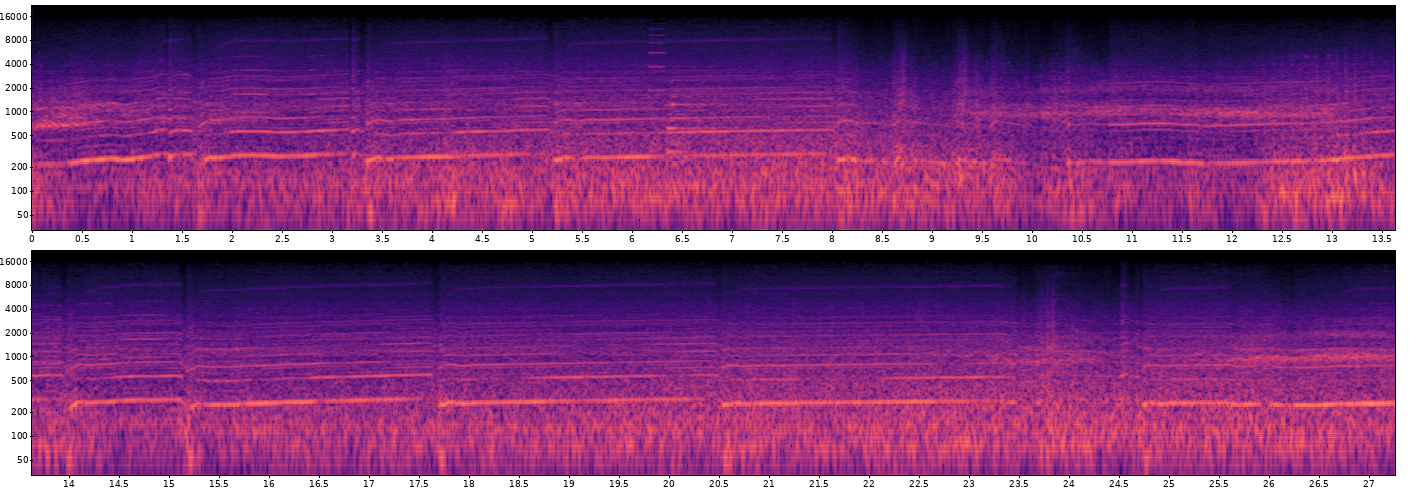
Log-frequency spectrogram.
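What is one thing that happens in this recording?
A racing car engine revs hard, its pitch climbing through each gear and dropping at every gear change.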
